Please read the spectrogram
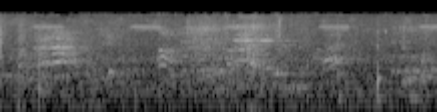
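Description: Several people talking over one another in unclear, overlapping voices, some of them high-pitched, with a short knock near the end.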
